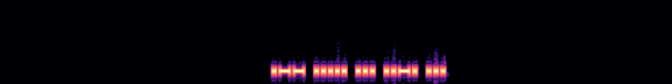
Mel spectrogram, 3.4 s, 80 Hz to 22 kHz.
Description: Morse code, heard as a keyed tone, about 68 wpm, 700 Hz. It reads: W5SFS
